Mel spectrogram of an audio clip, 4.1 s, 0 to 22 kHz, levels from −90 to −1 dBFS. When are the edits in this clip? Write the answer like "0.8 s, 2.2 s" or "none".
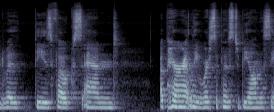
none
